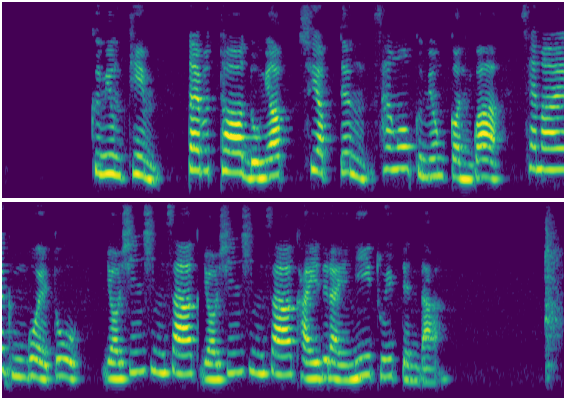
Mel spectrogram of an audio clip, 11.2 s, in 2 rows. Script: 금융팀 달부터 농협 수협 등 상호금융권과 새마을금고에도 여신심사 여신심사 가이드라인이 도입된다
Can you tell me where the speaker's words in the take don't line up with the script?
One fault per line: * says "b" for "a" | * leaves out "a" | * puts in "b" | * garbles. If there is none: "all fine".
all fine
